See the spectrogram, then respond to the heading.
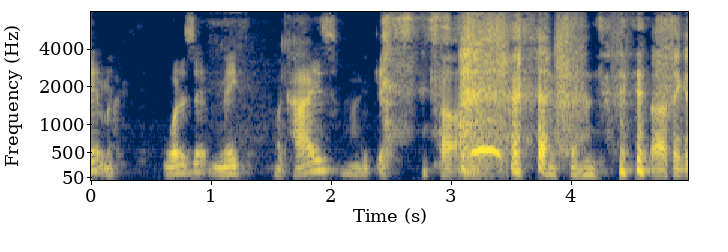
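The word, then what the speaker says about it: Mekies: Mackay's? I think it's Makia's.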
